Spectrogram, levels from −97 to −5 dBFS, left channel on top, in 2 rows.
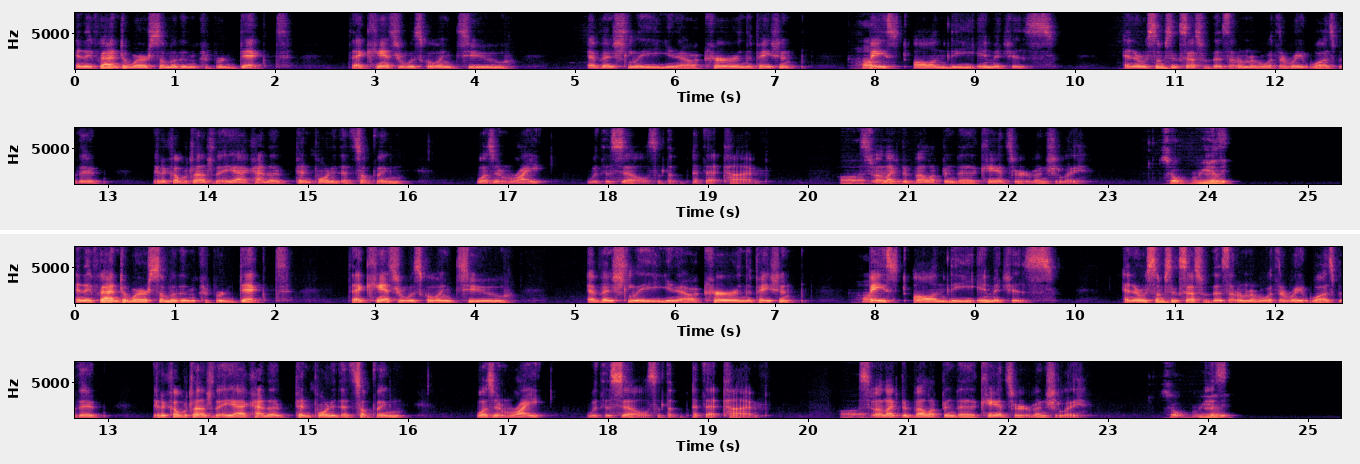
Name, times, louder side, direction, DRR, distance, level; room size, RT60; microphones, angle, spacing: voice 1, 0.0-2.2 2.8-4.4 5.1-7.2 7.9-9.8 10.5-12.9 13.5-16.0 16.7-17.4 17.8-19.5 20.5-22.8 24.0-24.1, right 4 dB, 60° right, 0.7 m, -27 dB
voice 2, 20.3-21.0 23.5-24.2, left 5 dB, 70° left, 0.5 m, -29 dB
6.2 x 2.1 x 3.6 m
head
